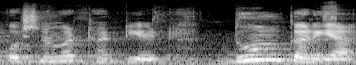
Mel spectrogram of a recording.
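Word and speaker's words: धुमकुड़िया: धूमकरिया। यहाँ पे धूमकरिया नहीं होगा, ये एक्चुअली होगा धूमकोरिया।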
